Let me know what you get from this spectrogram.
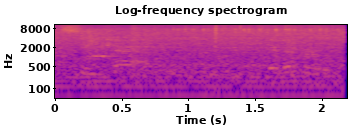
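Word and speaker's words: Phuket: P-H-U-K-E-T is how you spell it, but you gotta watch how you pronounce it. Yeah, but anybody that was in the Air Force when I was in there call it Phu Khao.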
